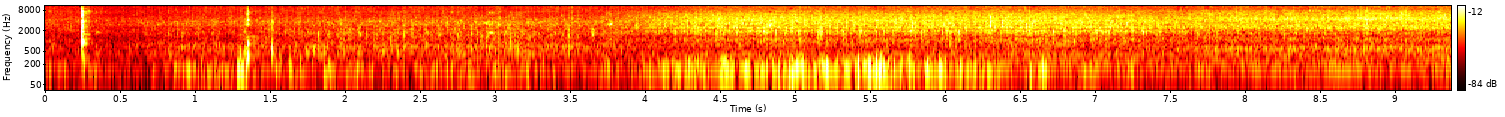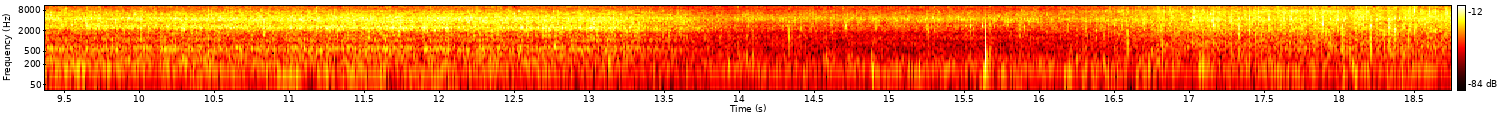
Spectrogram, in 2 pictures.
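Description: Chicken, potatoes and vegetables sizzling in oil in a black iron saj pan over a fire. The sizzle swells about four seconds in, eases for a few seconds near the end, then builds again, with a few sharp taps.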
